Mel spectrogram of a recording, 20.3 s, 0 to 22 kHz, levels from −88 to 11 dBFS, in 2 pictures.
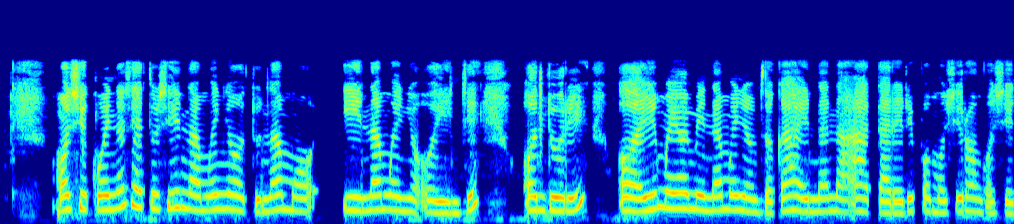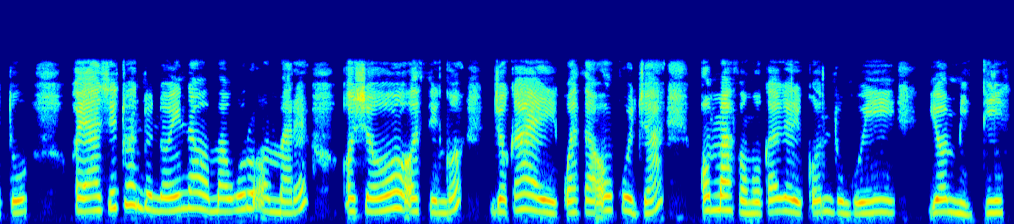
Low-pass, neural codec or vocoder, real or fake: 7.2 kHz; none; real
